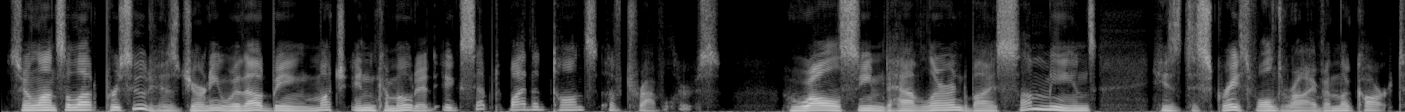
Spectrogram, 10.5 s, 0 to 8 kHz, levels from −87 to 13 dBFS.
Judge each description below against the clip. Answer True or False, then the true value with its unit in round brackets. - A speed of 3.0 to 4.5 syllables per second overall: False (5.0 syllables/s)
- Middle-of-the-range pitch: True (155 Hz)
